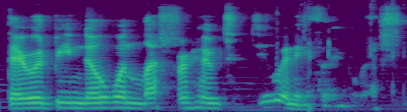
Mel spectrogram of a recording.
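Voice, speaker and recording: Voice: mid-range voice, steady tone, moderate pace, bright, forceful tone. A game master running a live tabletop game in a casual, chatty way, switching between narration and in-character lines.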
